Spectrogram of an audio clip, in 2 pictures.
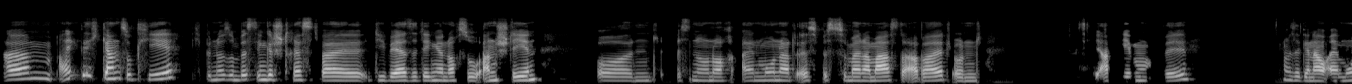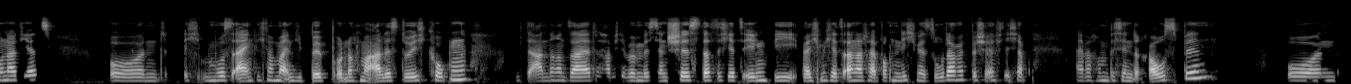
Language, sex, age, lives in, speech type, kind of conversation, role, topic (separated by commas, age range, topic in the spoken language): German, female, 25-29, Germany, conversation, unstructured, none, Was macht für dich eine gute Freundschaft aus?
